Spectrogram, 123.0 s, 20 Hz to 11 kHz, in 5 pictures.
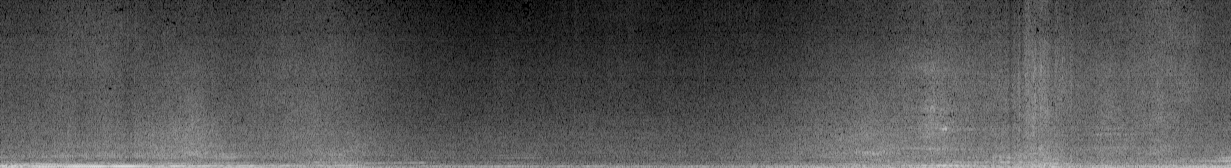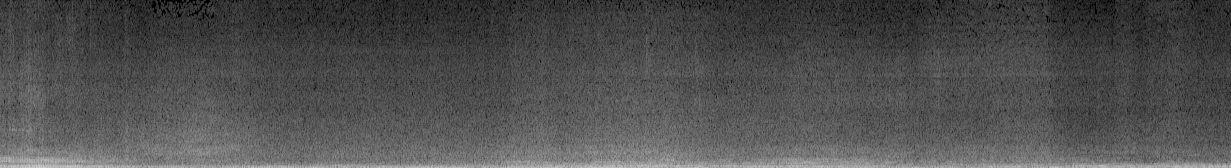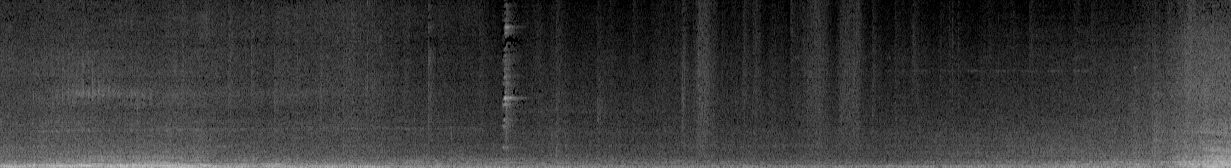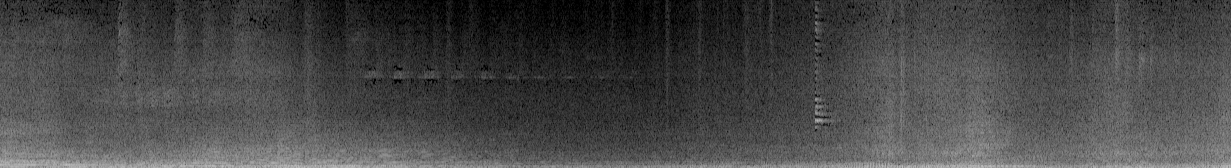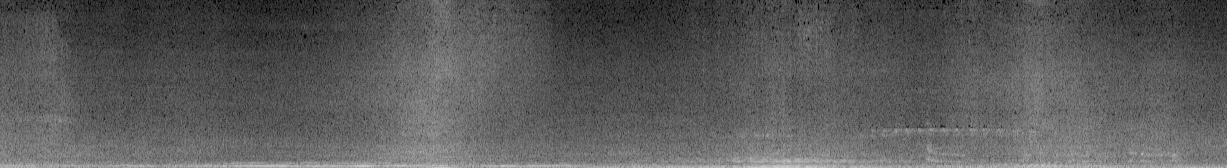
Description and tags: Thailand Bangkok traffic med morning motorcycles from 2nd floor window tight street echo1
Thailand Bangkok traffic med morning motorcycles from 2nd floor window tight street echo
Bangkok, field-recording, morning, motorcycles, Thailand, traffic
